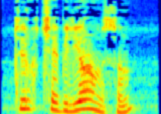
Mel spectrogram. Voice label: do you speak, turkish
